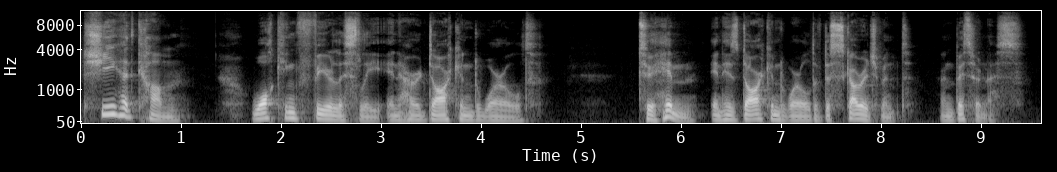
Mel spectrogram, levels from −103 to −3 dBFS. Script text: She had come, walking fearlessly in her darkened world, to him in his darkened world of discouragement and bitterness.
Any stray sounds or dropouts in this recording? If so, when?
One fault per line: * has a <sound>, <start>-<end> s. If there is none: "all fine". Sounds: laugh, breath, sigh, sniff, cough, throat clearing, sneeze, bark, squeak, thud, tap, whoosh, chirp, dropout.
all fine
